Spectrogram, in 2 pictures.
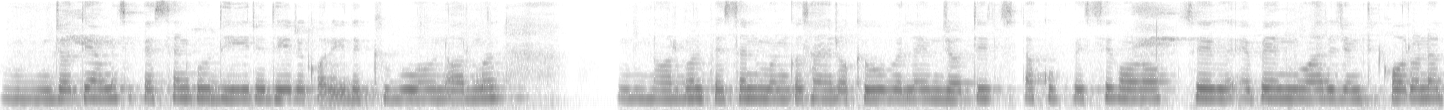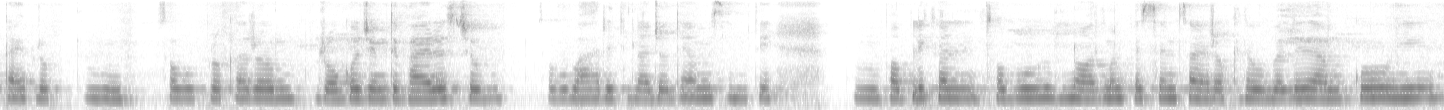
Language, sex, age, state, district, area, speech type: Odia, female, 18-30, Odisha, Koraput, urban, spontaneous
